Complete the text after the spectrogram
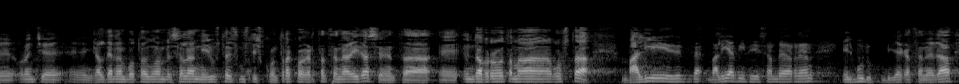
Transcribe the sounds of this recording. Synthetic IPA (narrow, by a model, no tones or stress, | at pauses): o̞ɾajɲt͡ʃeɡald̪e̞nambo̞t̪aðuambe̞salaniɾeust̪ezɣust̪isko̞nt̪ɾakoaɣ̞e̞ɾt̪at͡se̞naɾiðaseet̪aewnd̪aβro̞et̪amaβ̞o̞st̪a | balbaliaβiðeisambe̞are̞an | e̞lβuɾuβiʎakat͡sene̞ɾa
